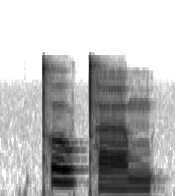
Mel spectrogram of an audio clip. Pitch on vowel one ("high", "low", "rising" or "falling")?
high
